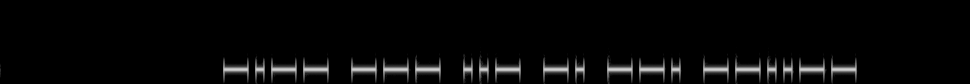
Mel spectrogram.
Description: Morse code, heard as a keyed tone, about 15 wpm, 700 Hz. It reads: YOUNG,
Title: 4x Word-Spacing - Sentences from Top 400 Words - 15wpm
